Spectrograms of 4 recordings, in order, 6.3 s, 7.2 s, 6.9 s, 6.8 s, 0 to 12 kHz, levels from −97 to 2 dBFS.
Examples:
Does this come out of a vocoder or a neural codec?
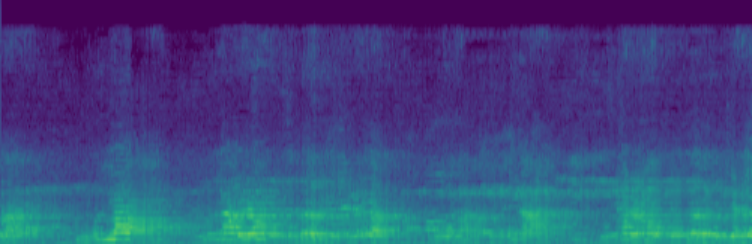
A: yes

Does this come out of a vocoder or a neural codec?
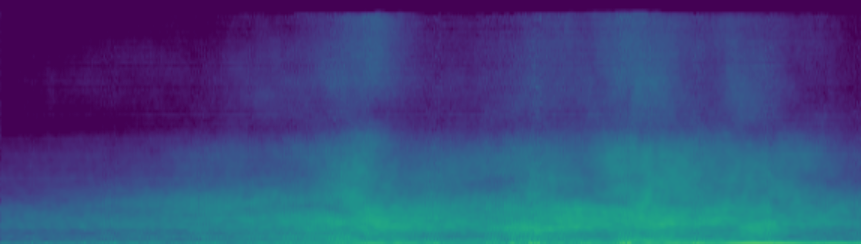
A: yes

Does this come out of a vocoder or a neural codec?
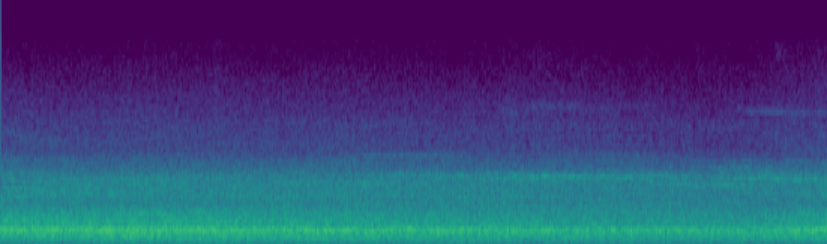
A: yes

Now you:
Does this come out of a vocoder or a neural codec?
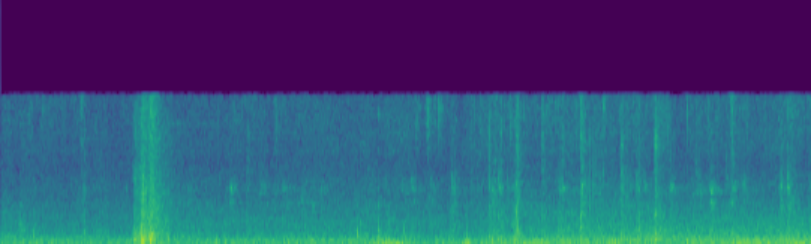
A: yes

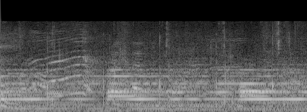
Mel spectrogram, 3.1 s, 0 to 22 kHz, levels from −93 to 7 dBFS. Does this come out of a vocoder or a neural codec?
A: no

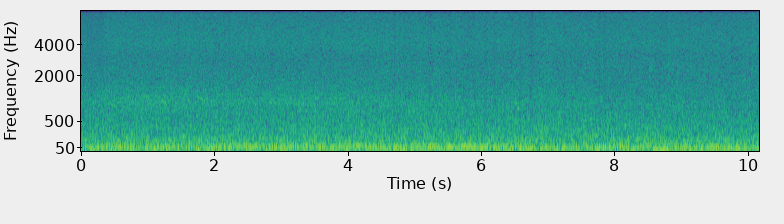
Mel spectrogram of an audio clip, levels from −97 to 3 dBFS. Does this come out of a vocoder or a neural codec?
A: yes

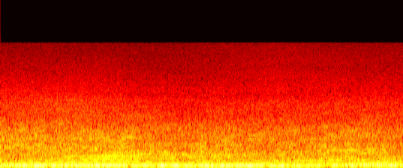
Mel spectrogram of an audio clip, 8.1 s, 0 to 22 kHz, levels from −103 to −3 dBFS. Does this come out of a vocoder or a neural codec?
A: no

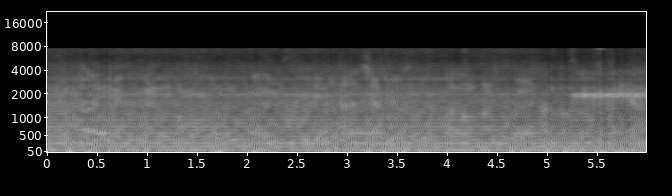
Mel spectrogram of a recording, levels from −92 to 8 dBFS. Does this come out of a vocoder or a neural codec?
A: yes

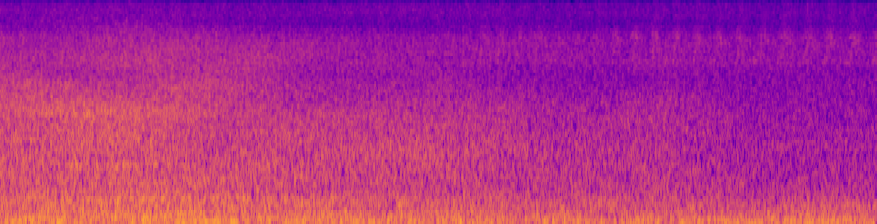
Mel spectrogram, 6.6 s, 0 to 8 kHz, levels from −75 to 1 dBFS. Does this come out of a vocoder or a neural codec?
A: yes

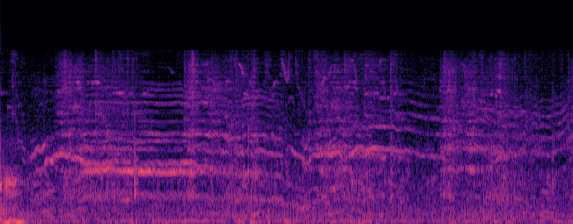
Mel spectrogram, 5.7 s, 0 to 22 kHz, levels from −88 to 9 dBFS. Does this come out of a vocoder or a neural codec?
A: yes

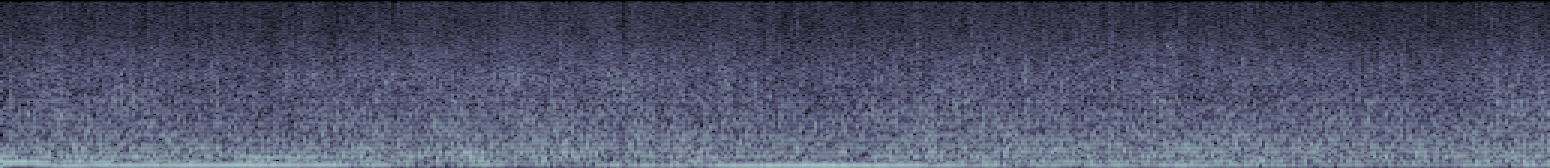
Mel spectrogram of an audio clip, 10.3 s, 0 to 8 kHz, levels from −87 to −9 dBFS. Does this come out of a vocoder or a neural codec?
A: no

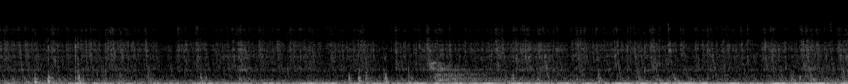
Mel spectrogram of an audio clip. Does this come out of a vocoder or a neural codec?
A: yes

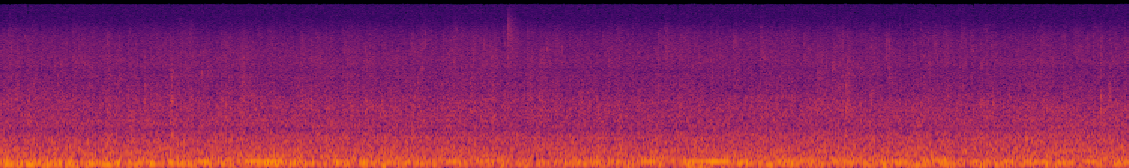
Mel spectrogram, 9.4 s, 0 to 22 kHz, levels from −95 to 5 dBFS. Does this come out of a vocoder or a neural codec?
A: no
